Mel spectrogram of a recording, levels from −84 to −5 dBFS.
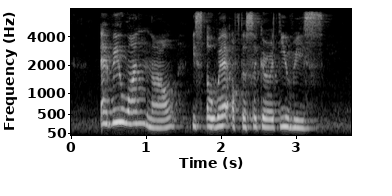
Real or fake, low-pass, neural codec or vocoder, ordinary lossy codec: fake; 7.2 kHz; codec, 16 kHz, 16 kbps, FreqCodec, larger model; none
